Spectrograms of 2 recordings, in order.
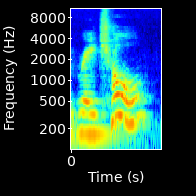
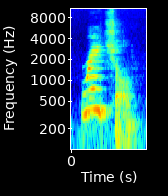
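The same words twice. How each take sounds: First: The stress is on the second syllable. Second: The stress is on the first syllable. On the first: The speaker calls it wrong. "You don't say Rachel, that would be trying to make it an I am" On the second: The speaker calls it right. "You put the stress on the first syllable"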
